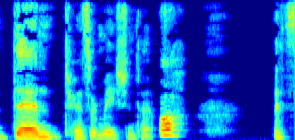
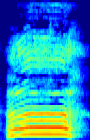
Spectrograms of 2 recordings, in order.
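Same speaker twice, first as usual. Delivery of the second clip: high, loud cry after a gasp; gasp, then let out a startled "ah"; 10 semitones higher, 10 dB louder than usual. Real, not acted. Fan startled by the episode, high loud cry.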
